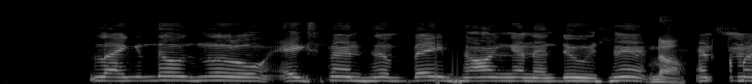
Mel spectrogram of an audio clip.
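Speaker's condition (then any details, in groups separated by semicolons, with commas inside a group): ALS; slightly slurred, has to slow down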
